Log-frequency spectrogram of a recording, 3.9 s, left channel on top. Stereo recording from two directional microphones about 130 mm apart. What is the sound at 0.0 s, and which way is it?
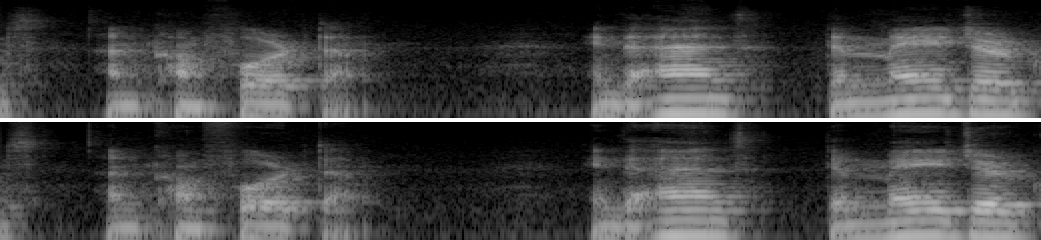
Speech, 40° right (ahead or behind).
